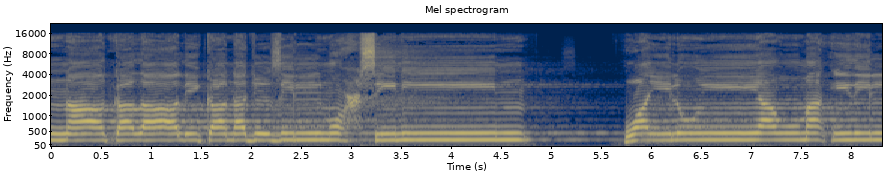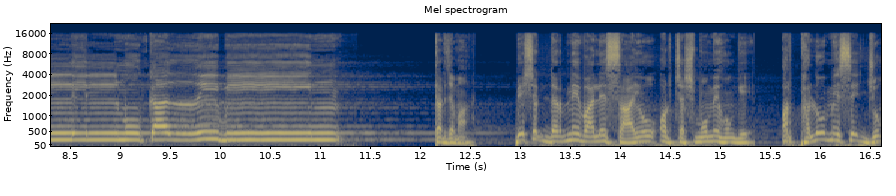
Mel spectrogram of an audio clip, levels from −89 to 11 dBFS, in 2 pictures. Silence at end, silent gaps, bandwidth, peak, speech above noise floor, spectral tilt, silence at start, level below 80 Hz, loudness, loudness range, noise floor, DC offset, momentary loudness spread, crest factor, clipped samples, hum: 0 s; none; 16.5 kHz; -2 dBFS; 27 dB; -4.5 dB/octave; 0 s; -42 dBFS; -15 LUFS; 3 LU; -42 dBFS; under 0.1%; 7 LU; 14 dB; under 0.1%; none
